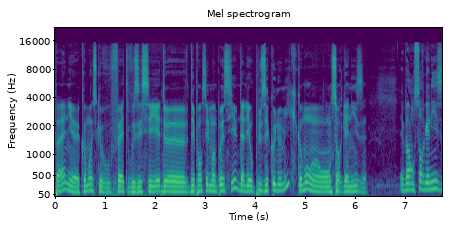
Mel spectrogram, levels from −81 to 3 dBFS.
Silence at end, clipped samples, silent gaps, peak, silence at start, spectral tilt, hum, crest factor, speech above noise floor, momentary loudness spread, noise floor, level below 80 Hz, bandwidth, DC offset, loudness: 0 s; under 0.1%; none; -6 dBFS; 0 s; -4.5 dB/octave; none; 16 dB; 28 dB; 5 LU; -50 dBFS; -44 dBFS; 15.5 kHz; under 0.1%; -22 LUFS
